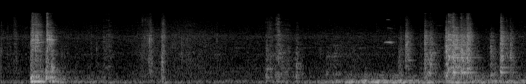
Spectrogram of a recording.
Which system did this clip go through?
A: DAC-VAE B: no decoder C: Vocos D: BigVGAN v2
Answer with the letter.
B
